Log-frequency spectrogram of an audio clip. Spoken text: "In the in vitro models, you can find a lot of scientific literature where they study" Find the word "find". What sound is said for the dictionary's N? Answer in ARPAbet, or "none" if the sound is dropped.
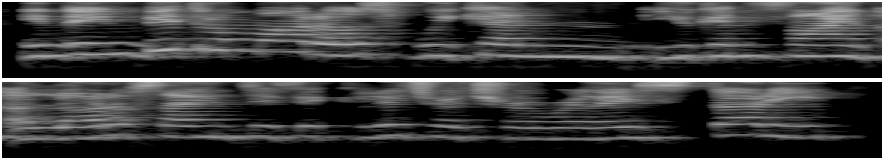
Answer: N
